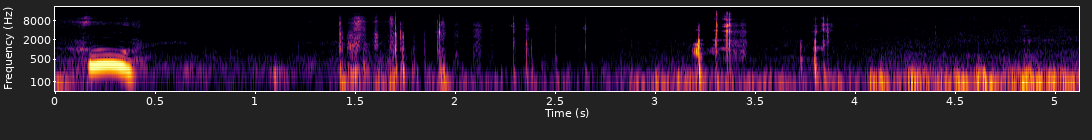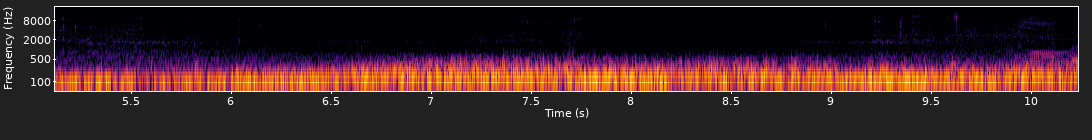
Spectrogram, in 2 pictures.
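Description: Wind buffeting the microphone: a low rumble that builds from about halfway and then holds steady. A short laugh and a few sharp clicks come before it, near the start.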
